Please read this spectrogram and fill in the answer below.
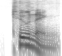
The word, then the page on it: tuning: American English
